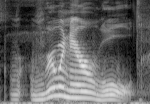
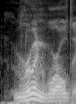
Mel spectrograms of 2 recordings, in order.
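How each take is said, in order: First: The name has an extra 'er' syllable after Ruin. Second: The name is said with no middle 'er' syllable. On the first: The speaker calls it right. "It's Ruinair World" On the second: The speaker calls it wrong. "I'm saying it wrong"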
